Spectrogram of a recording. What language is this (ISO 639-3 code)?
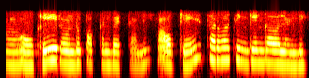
tel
